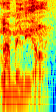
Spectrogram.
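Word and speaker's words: Guillaume Le Million: Le Million. Oh my God, that's such a fantastic name. If it doesn't rhyme, you're not pronouncing it right.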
